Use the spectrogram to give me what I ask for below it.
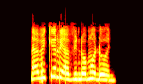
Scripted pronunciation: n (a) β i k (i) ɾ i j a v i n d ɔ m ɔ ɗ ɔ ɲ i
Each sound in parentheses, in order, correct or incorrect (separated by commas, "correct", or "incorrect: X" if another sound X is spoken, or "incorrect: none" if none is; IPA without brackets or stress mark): correct, correct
